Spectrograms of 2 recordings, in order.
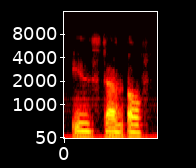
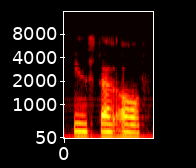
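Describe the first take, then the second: No difference in how they are said.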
